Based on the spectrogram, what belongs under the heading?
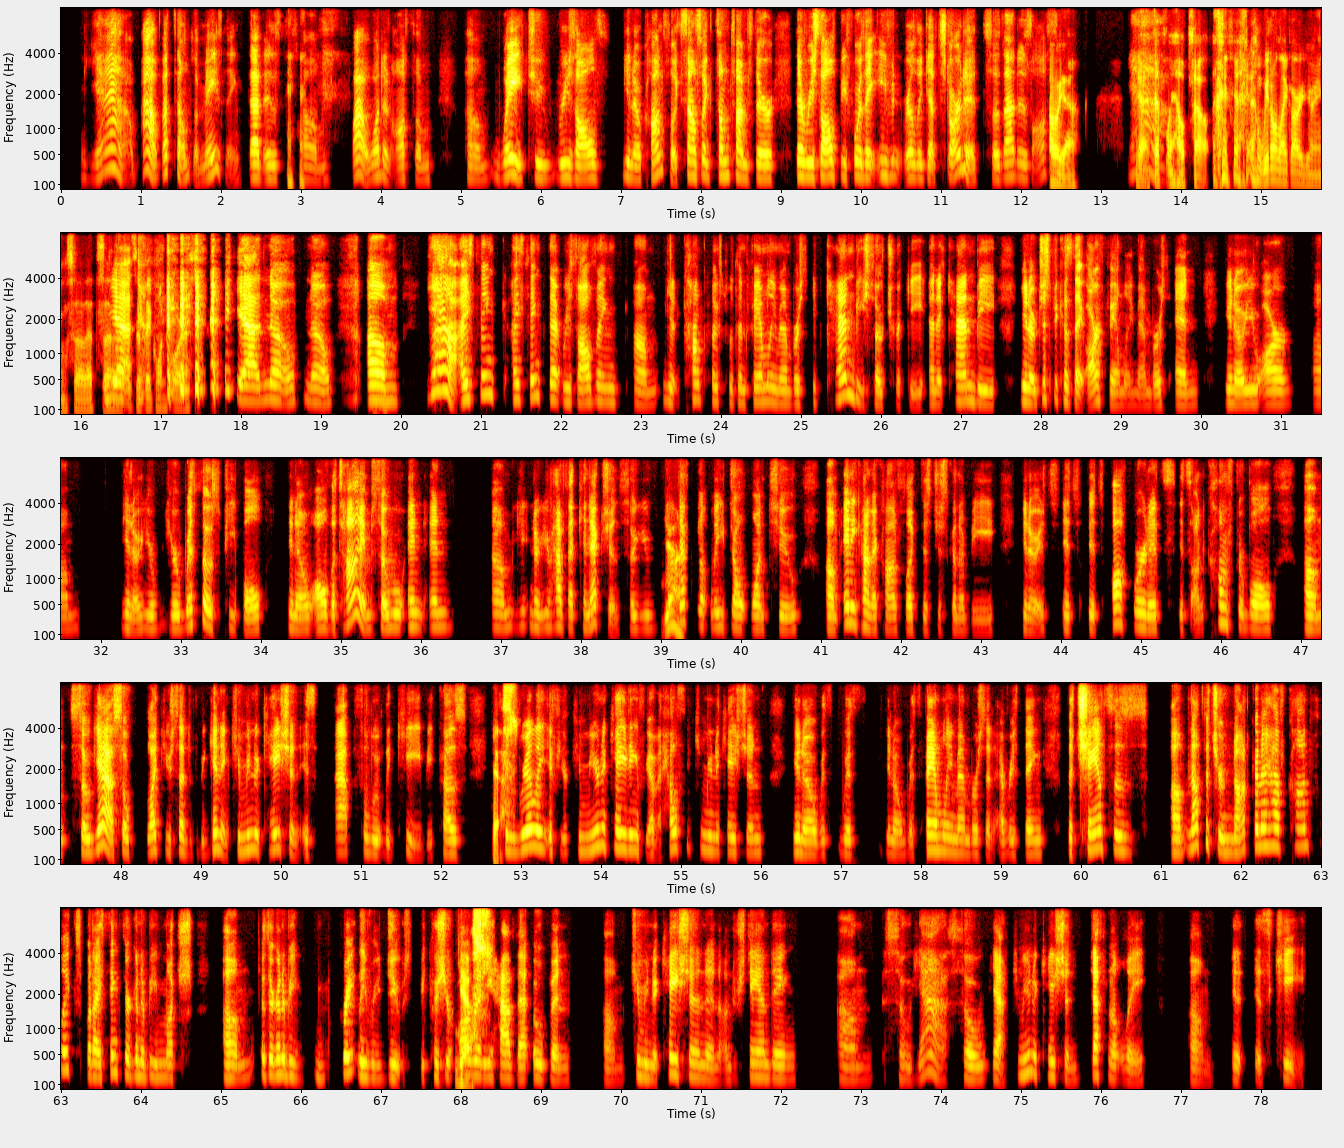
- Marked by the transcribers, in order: chuckle; other background noise; laugh
- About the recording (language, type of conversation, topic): English, unstructured, How do you handle conflicts with family members?
- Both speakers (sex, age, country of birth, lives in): female, 60-64, United States, United States; male, 20-24, United States, United States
